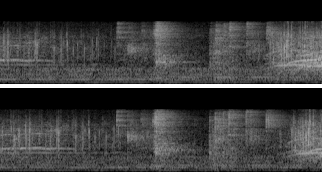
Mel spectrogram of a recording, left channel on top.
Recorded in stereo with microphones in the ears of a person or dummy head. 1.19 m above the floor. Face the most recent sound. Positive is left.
turn(degrees=-50)  # may be behind; listen again after turning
